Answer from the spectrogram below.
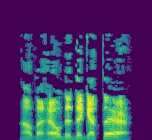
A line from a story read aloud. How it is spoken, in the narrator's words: Alexeyev snapped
